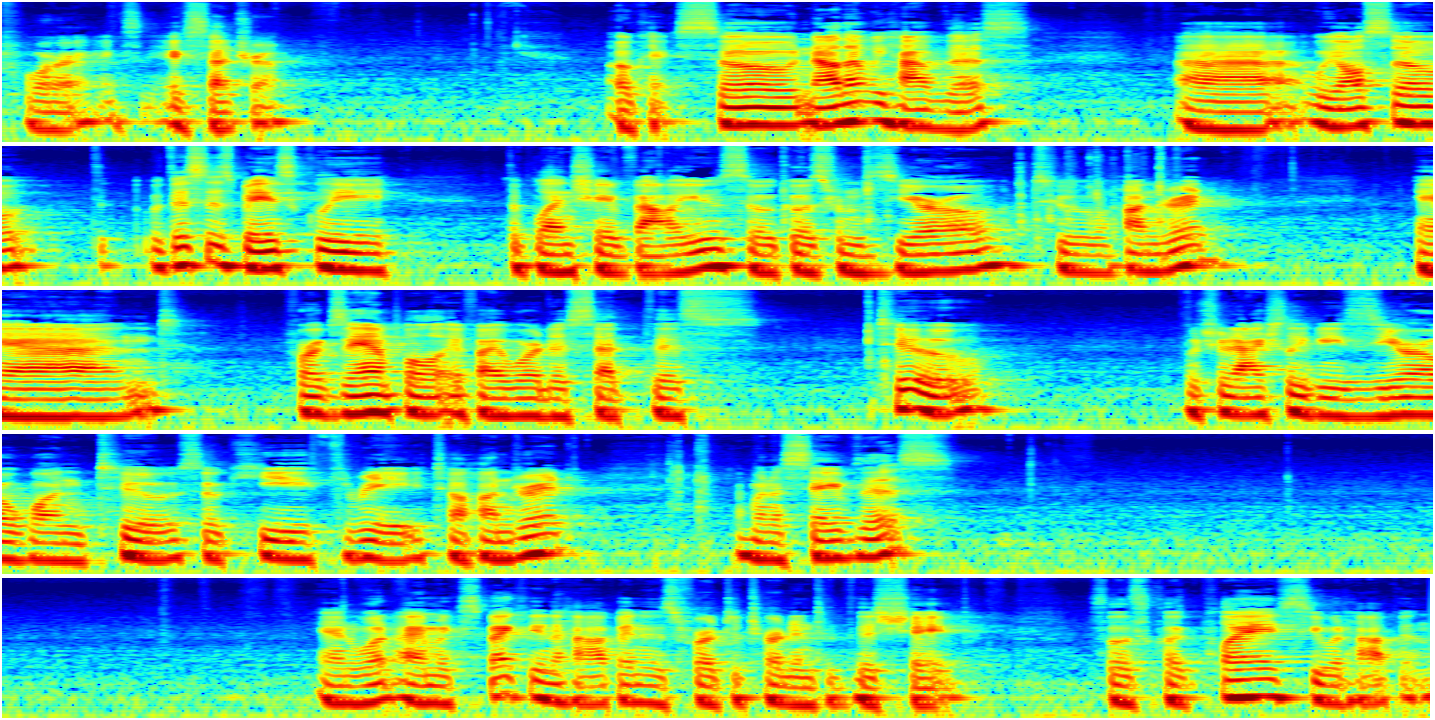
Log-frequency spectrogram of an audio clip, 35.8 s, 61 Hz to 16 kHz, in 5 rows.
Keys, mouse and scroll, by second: 11.0-12.9 typing, 18.6 2, 24.8 ctrl+s.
